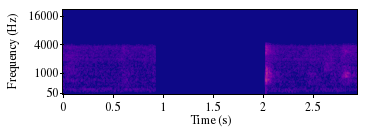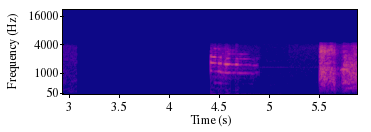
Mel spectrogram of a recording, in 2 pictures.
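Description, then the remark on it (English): A cat at a screen door meows a couple of times, soft, in short separate bursts with quiet gaps between them, wanting the door opened, with no talking. “Oh, I just heard a kitty.”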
